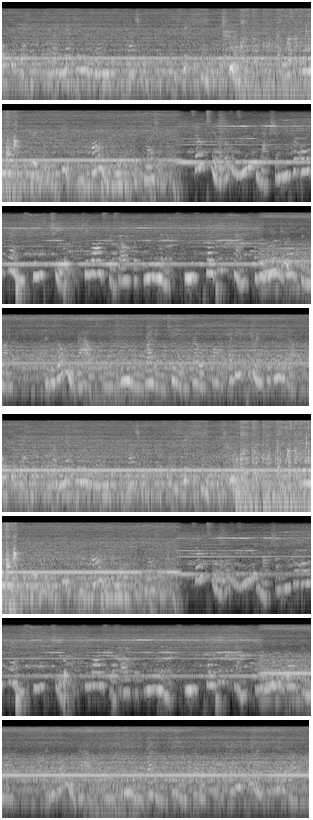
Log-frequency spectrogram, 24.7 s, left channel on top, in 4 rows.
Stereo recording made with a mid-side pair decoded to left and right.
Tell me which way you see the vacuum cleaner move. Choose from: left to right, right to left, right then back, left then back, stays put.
stays put.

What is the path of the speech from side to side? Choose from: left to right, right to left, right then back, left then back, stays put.
right to left.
